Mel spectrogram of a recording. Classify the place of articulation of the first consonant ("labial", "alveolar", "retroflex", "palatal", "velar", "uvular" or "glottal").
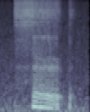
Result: glottal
